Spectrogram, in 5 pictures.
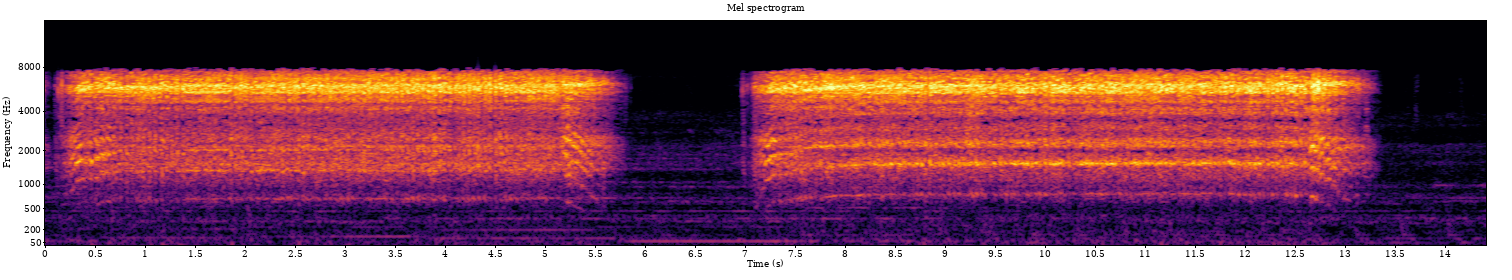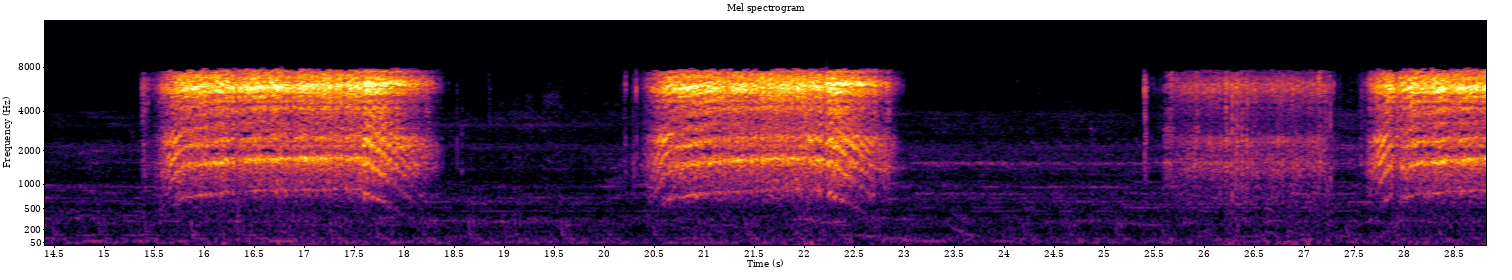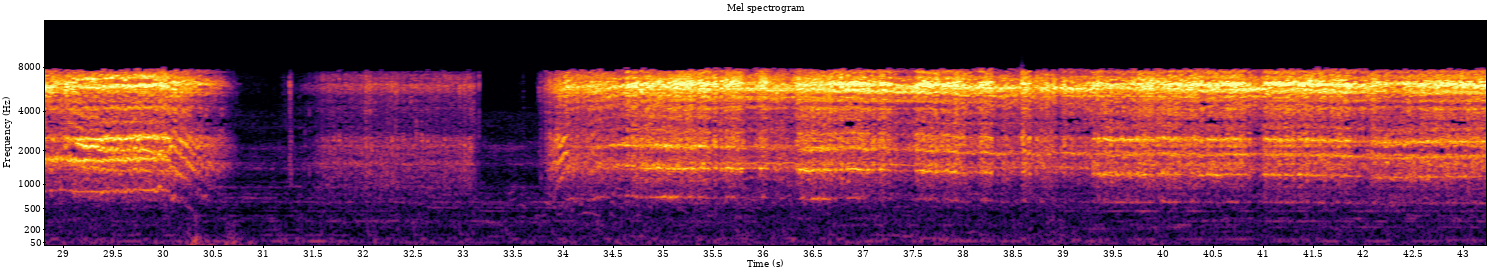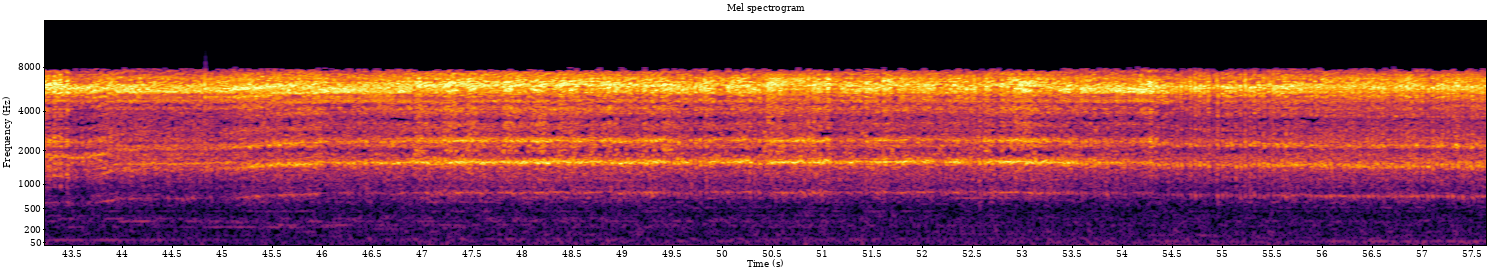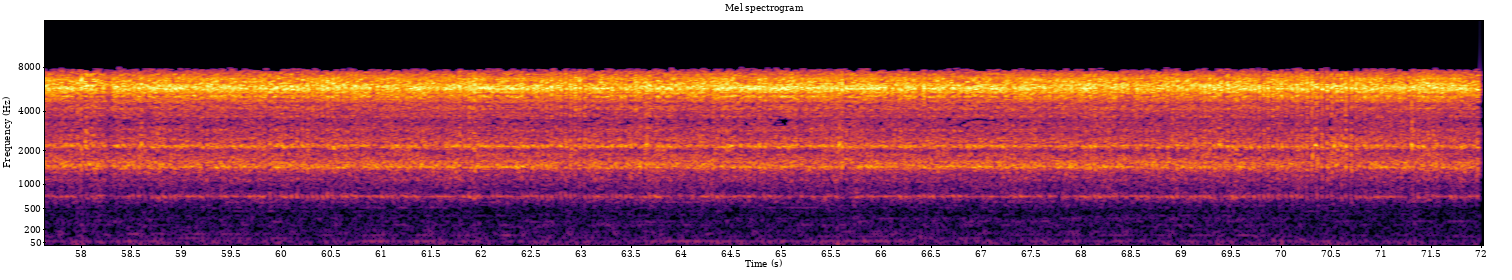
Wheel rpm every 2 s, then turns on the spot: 100, 180, 140, 40, 200, 210, 100, 20, 180, 10, 130, 70, 0, 40, 190, 50, 30, 160, 180, 170, 160, 160, 180, 210, 220, 220, 210, 200, 200, 190, 190, 190, 190, 190, 190, 190.
32-34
